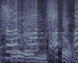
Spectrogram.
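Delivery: amused, breaking into a laugh; tickled by the story. Real, not acted. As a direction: say it through laughter. Funny story, laugh heard.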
